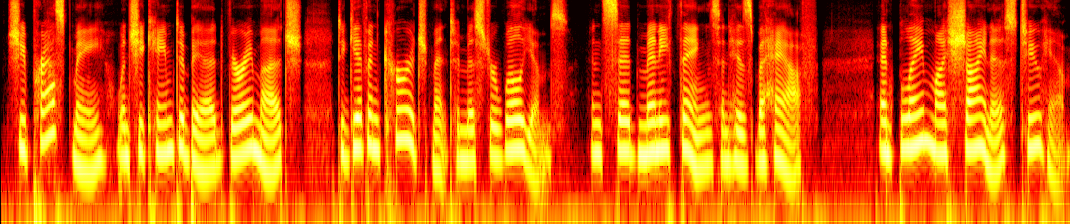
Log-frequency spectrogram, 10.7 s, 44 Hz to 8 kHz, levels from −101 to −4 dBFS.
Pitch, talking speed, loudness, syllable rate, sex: 215 Hz, 160 wpm, -19 LUFS, 4.3 syllables/s, female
